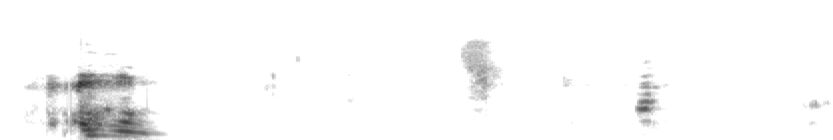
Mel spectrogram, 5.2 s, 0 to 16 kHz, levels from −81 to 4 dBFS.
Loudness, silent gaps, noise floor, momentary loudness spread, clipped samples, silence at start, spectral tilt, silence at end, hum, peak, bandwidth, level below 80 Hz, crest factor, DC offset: -22 LUFS; none; -89 dBFS; 26 LU; under 0.1%; 0.3 s; -5 dB/octave; 1.15 s; none; -2 dBFS; 5.6 kHz; -76 dBFS; 28 dB; under 0.1%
